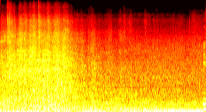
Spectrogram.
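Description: Road traffic noise: a vehicle passing with a rushing sound that fades after about a second and a half, over a steady low engine rumble.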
